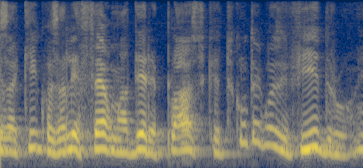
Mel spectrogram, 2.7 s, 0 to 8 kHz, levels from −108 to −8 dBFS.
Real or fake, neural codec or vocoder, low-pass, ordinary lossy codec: real; none; none; none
